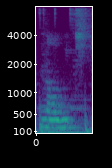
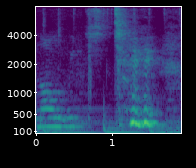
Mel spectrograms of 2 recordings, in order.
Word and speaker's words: Norwich: taxi from outside uh Norwich train station it's not Norwich Norwich they said it's not normal is silent so no Rich Norwich train station took a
